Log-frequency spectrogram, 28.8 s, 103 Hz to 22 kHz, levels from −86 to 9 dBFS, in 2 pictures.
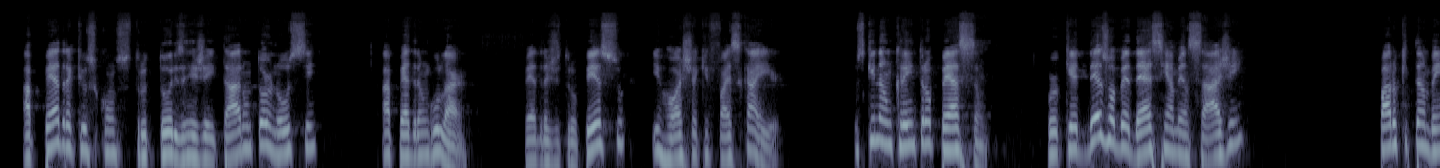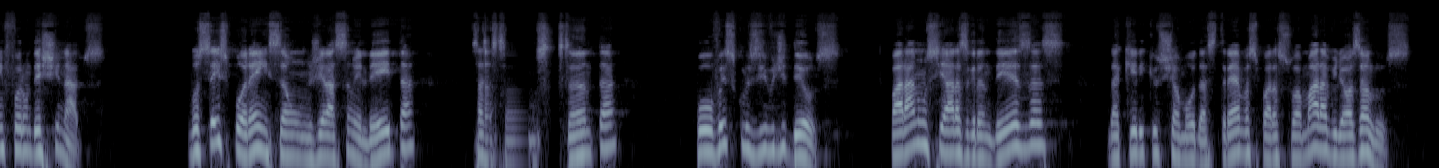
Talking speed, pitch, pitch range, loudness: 120 wpm, 165 Hz, 145-195 Hz, -33 LUFS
